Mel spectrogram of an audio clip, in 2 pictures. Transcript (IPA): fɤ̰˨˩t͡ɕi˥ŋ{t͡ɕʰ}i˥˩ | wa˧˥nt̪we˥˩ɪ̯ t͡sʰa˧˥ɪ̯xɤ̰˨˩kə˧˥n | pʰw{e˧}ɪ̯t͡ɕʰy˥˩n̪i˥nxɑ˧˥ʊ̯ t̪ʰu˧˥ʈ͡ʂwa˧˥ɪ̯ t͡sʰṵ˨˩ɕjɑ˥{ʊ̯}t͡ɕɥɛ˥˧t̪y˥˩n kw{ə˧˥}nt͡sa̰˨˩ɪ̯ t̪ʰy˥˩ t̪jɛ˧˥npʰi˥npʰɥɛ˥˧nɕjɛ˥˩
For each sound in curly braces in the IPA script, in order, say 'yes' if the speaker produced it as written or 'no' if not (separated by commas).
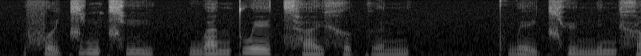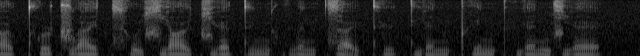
yes, no, yes, yes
